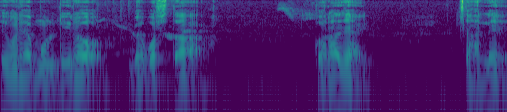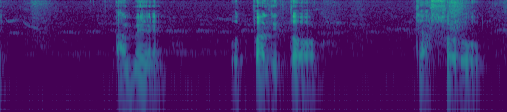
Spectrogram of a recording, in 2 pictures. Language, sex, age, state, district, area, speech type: Odia, male, 45-60, Odisha, Mayurbhanj, rural, spontaneous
